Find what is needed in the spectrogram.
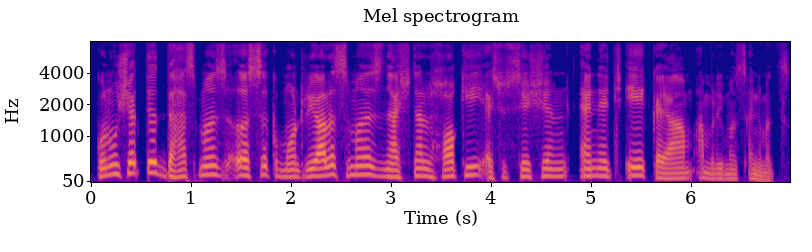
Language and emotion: Kashmiri, neutral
